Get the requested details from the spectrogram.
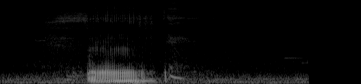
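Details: Single low, rattling, snorting snore against a quiet background from an animal named Roxie at a hobby farm rescue; snoring.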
